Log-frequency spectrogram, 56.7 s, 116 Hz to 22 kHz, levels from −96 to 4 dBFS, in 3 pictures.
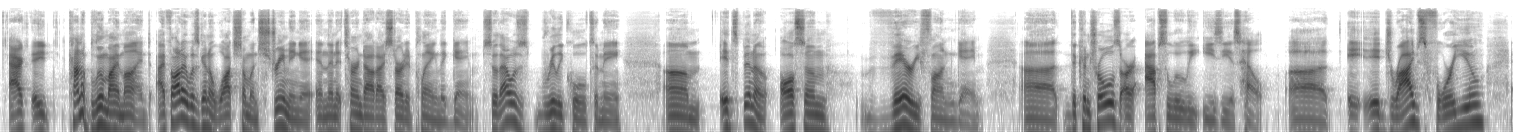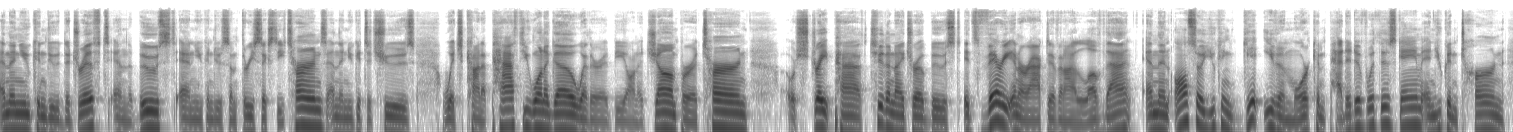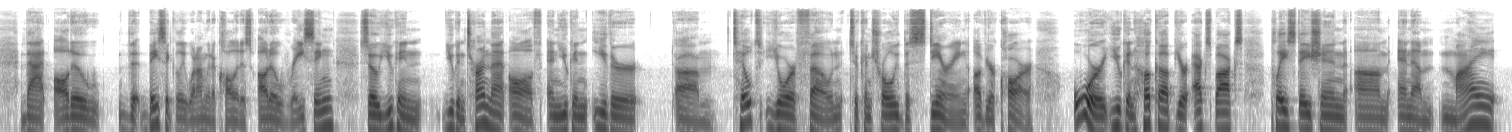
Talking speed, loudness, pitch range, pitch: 185 wpm, -27 LUFS, 100-130 Hz, 110 Hz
